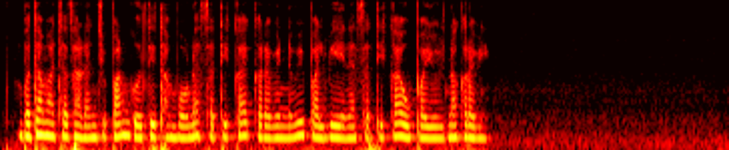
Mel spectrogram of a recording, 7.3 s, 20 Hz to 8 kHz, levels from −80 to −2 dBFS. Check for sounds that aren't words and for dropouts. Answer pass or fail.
pass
